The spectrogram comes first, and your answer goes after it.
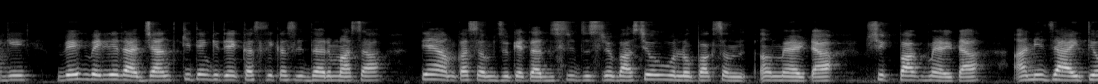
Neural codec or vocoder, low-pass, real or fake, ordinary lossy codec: codec, 16 kHz, 2 kbps, FunCodec, trained on Chinese and English, 25 frames a second; none; fake; none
